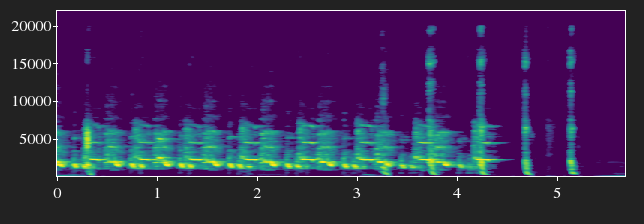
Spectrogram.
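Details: Grey francolin chicks calling: a dense run of squeaky, scratchy chirps, nearly two per second, fading into a few sharp, falling squeaks with short gaps at the end.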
